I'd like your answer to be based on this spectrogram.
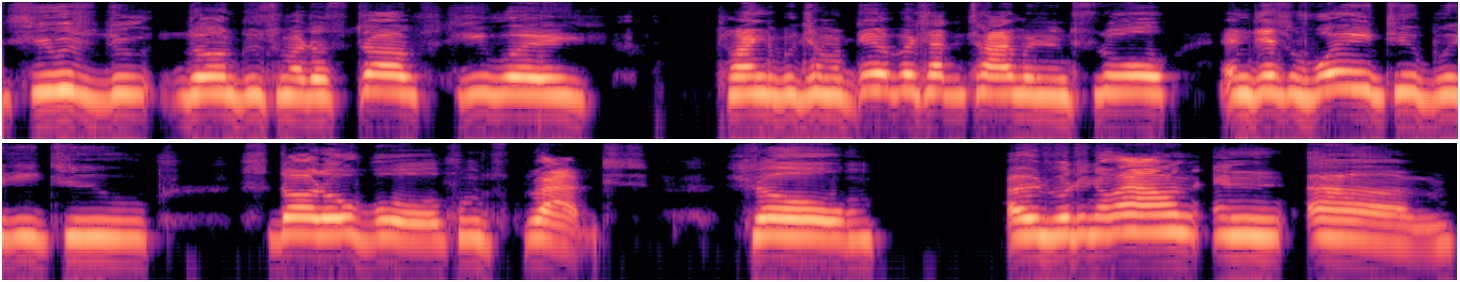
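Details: adult woman diagnosed with cerebral palsy as a toddler, which primarily affects her speech and fine motor skills; dysarthria (cerebral palsy)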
